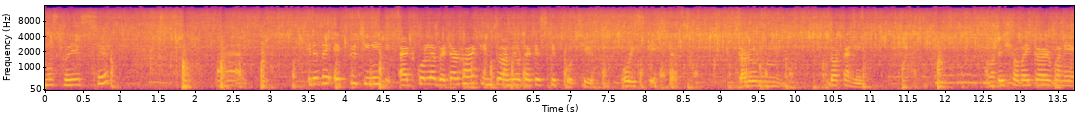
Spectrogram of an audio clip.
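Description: A spatula scrapes and stirs food against a frying pan.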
